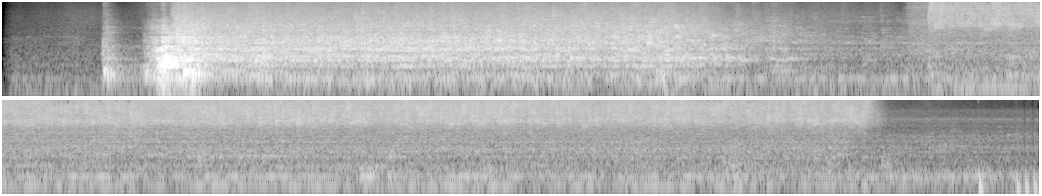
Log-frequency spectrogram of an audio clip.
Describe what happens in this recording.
The phone is placed on a shelf in the bathroom. The toilet is flushed and shortly afterwards the sink tap is turned on. Running water can be heard for several seconds.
